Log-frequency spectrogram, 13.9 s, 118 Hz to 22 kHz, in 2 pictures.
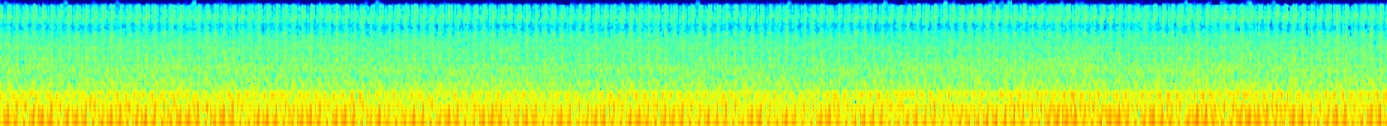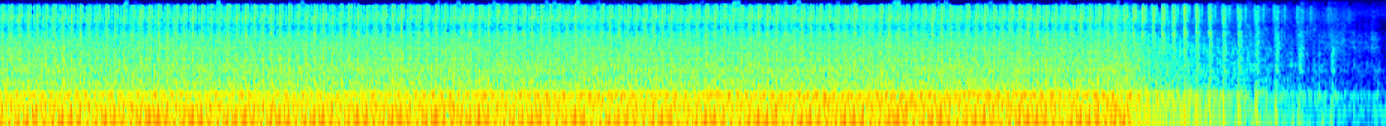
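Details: Toro mower, warm (block about 110°F, carb 95°F), no air filter on carb, choke partly closed, restart after few pulls: steady even single-cylinder putter with no misses or knocks, clean shutdown; runs fine choked or fully open.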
